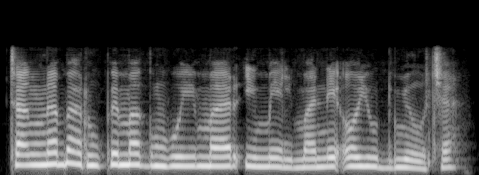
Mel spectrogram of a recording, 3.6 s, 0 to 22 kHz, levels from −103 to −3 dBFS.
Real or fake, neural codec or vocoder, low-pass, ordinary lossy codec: fake; codec, 16 kHz, 2 kbps, FunCodec, trained on LibriTTS, 25 frames a second; 7.2 kHz; none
